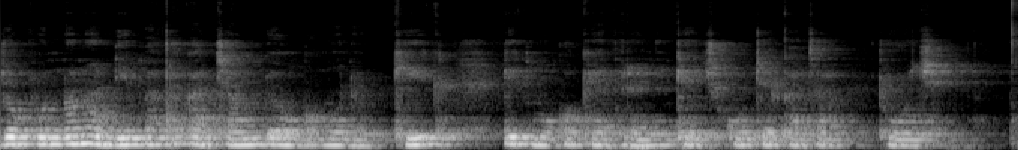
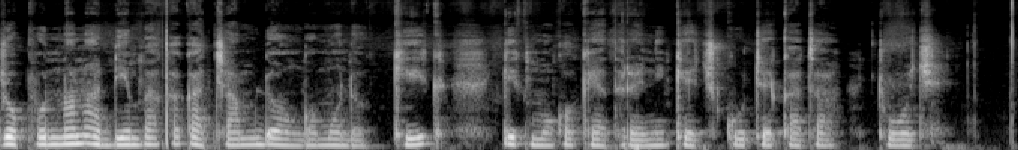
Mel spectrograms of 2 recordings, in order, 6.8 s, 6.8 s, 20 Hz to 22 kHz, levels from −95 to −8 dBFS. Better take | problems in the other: second | room echo; dies away in 1 s

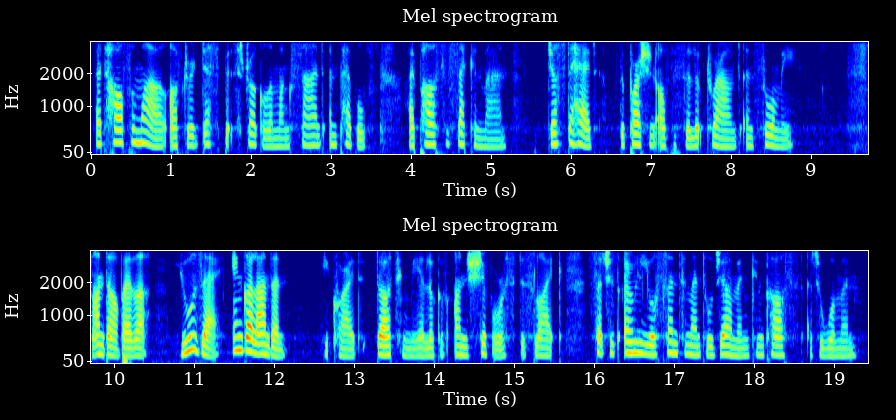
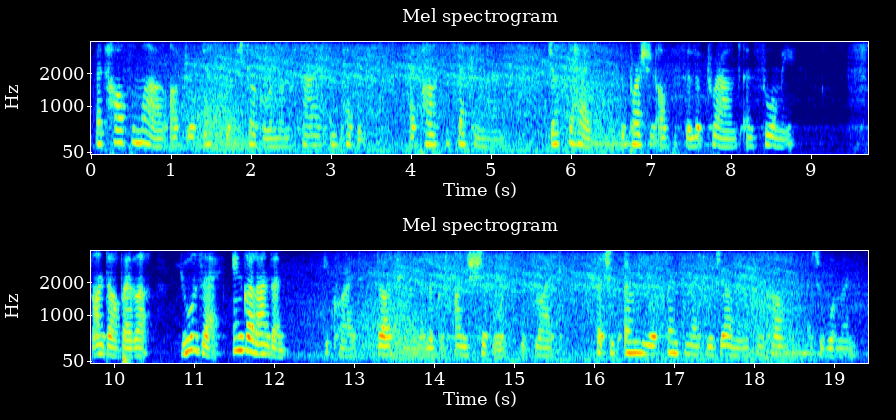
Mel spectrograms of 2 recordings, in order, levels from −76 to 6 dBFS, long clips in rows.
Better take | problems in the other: first | background sound (Train); 10 dB below the speech // room echo; dies away in 0.1 s

